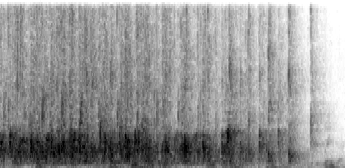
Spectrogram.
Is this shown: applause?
yes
